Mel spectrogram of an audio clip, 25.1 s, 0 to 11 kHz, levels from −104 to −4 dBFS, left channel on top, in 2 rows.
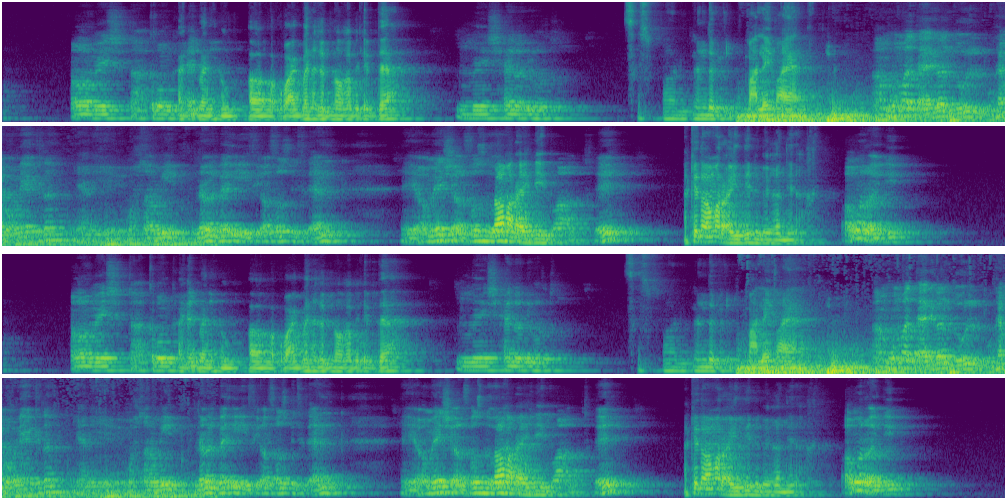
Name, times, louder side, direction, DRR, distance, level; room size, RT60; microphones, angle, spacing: voice 1, 0.9-2.4 5.7-6.9 10.9-16.7 17.5-18.9 19.4-20.3 23.0-23.7, right 1 dB, 70° right, -1 dB, 4.8 m, -26 dB
voice 2, 2.2-5.0 7.9-10.5 18.7-19.5 21.1-22.7, left 2 dB, 80° left, 5 dB, 1.4 m, -24 dB
sound 1, 9.2-15.2, right 2 dB, 55° right, 0.7 m, -25 dB
25.5 x 11.0 x 3.9 m, 1.0 s
head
